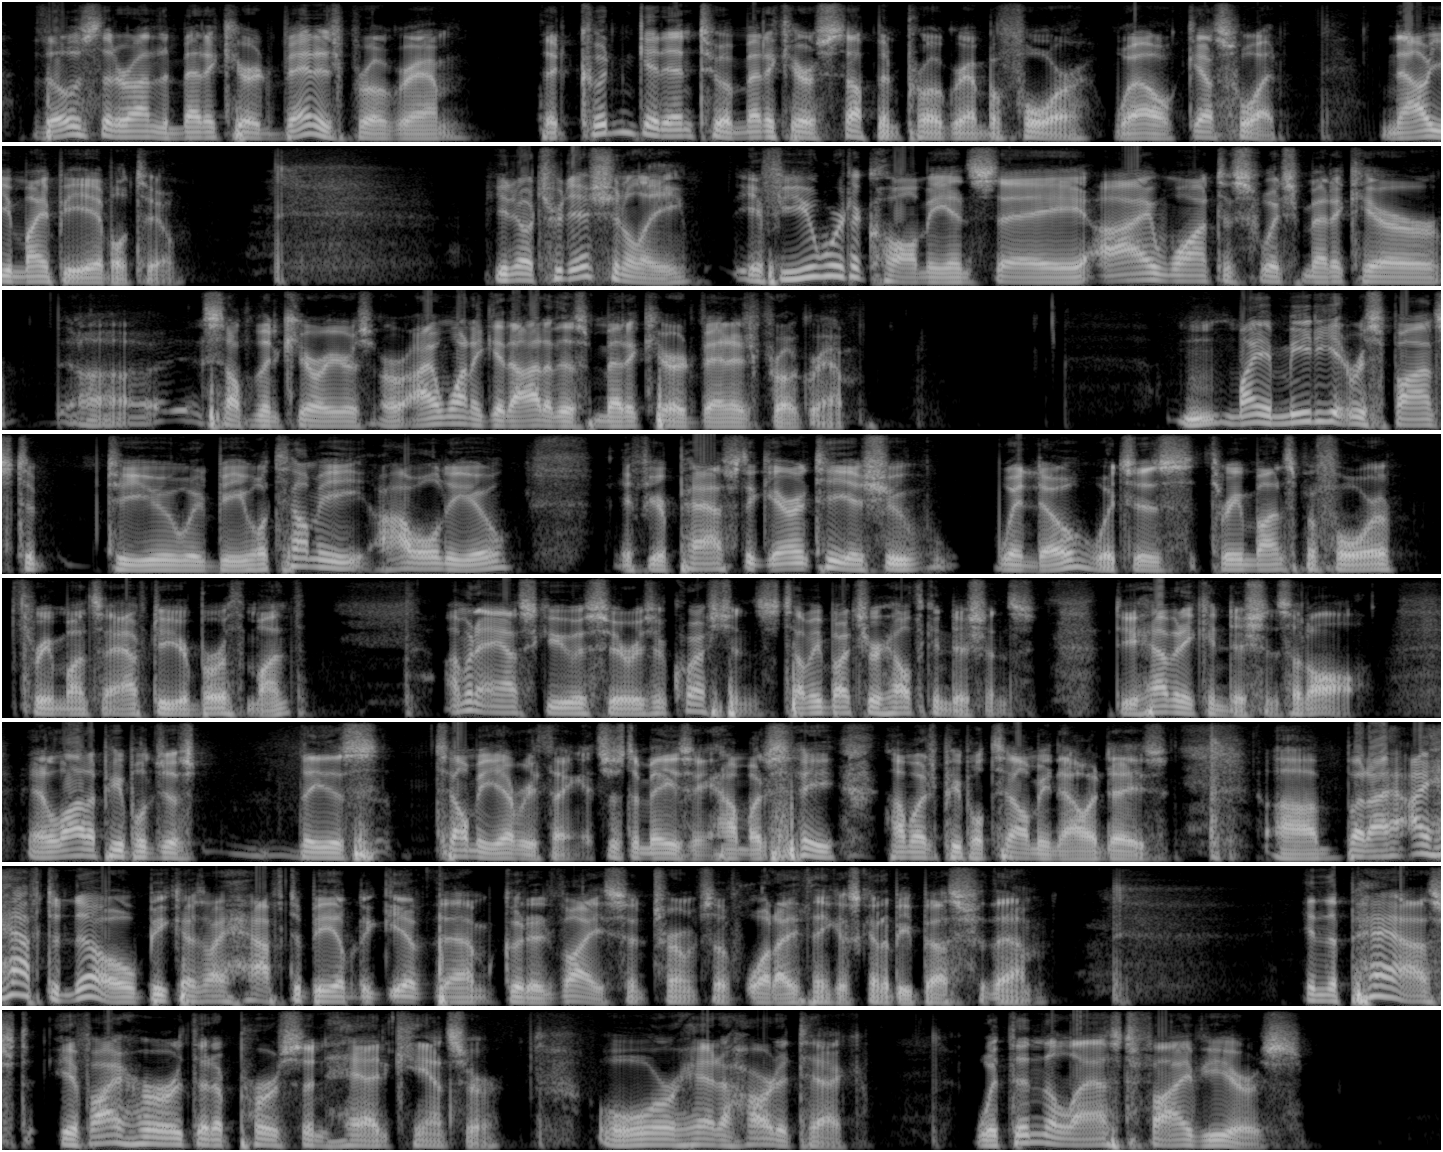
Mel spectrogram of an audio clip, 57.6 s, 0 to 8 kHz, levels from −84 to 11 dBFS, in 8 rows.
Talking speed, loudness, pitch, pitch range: 195 wpm, -18 LUFS, 115 Hz, 100-135 Hz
